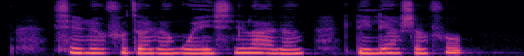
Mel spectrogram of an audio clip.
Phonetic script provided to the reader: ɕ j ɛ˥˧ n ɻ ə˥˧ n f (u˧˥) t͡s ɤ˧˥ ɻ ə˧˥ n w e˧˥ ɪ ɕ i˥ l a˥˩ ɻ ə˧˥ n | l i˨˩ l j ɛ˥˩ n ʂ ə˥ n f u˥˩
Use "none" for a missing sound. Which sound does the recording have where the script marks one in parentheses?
u˥˩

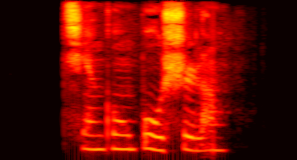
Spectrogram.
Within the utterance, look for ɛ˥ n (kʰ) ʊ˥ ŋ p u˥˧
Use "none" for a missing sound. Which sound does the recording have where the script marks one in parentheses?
k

